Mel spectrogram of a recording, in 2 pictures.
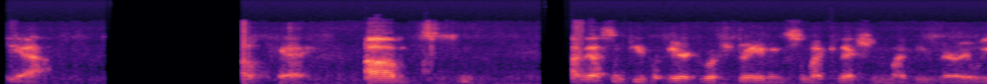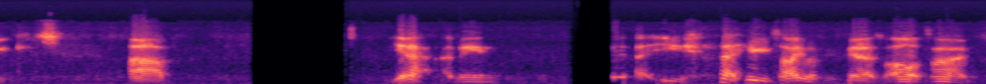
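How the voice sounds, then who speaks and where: A man joins the chat over a bad connection that keeps breaking up, and his lowish voice comes through thin and phone-like. Faint noise sits under the line. He rambles loosely and leans on fillers. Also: unhurried, pauses often. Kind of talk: casual online chat. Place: home, with others streaming nearby. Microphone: remote call mic.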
